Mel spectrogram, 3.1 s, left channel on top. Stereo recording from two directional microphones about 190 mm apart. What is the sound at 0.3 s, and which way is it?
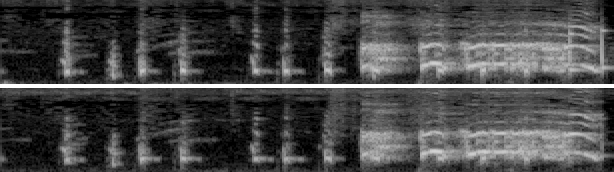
Chicken, 60° left (ahead or behind).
